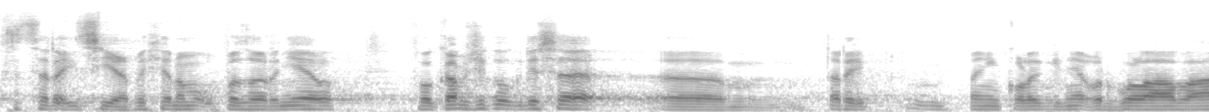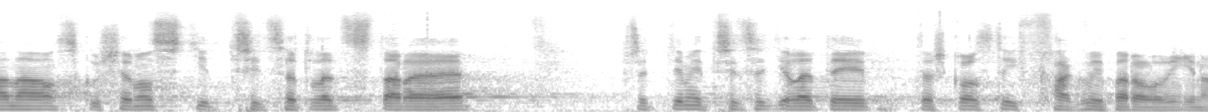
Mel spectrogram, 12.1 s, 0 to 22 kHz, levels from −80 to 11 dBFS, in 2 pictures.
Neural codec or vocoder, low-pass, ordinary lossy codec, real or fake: vocoder, 44.1 kHz, 128 mel bands, Pupu-Vocoder; 14.4 kHz; AAC, 64 kbps; fake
